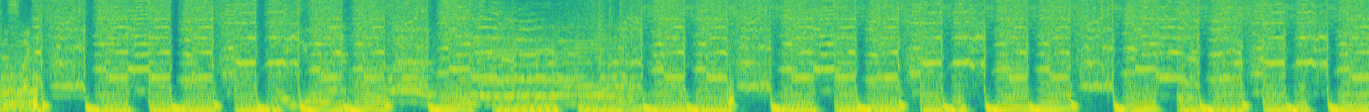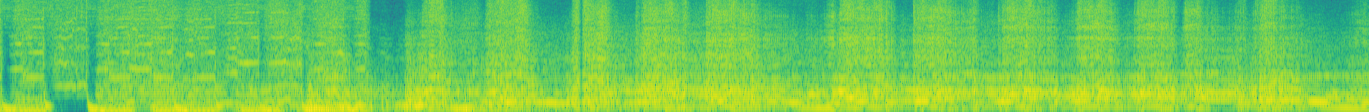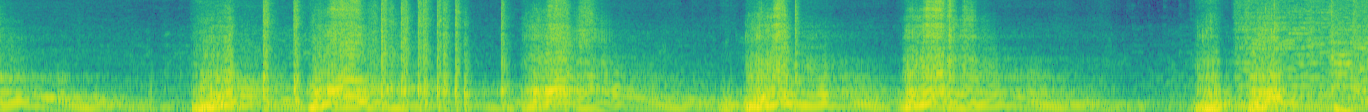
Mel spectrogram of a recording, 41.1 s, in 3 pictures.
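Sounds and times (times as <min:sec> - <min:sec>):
car engine revving: 0:00.0 - 0:41.0
exhaust pops and crackles: 0:07.2 - 0:07.5, 0:14.6 - 0:26.7, 0:28.5 - 0:33.2.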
